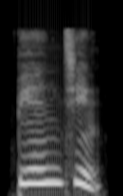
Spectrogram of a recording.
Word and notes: 边境: biān jìng

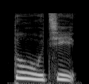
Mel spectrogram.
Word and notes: 妒忌: dù jì

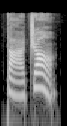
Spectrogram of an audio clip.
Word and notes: 打仗: dǎ zhàng

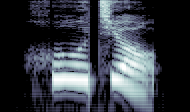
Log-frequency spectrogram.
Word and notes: 呼救: hū jiù

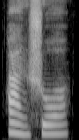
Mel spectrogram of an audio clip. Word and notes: 按说: àn shuō

